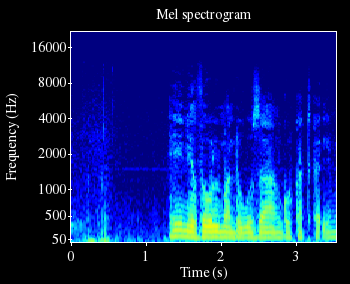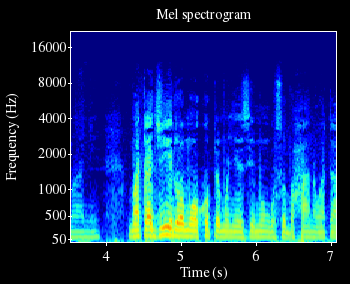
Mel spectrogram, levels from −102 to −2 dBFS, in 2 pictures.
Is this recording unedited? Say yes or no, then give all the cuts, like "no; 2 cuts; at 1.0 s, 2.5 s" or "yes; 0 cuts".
yes; 0 cuts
